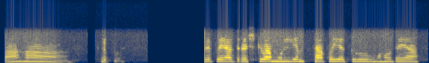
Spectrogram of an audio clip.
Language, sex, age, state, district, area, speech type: Sanskrit, female, 45-60, Rajasthan, Jaipur, rural, conversation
